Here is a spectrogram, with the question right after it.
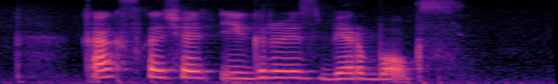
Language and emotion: Russian, neutral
